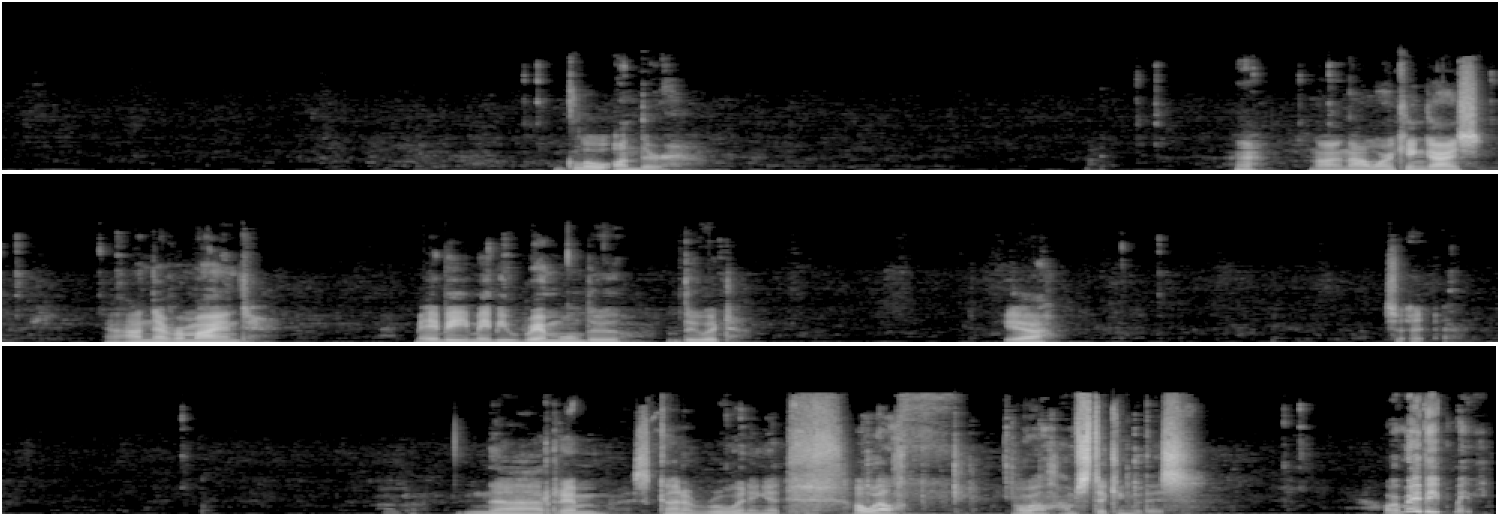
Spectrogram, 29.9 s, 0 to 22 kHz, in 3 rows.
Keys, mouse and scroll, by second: 3.5 click, 7.6 click, 8.6 click, 9.9 click, 10.6 click, 13.2 click, 17.7-21.1 drag, 24.8 click, 25.5 ctrl+5, 25.9 alt+a, 26.1 5, 27.3 ctrl+5, 27.6 right click, 28.5 click, 29.3 click.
